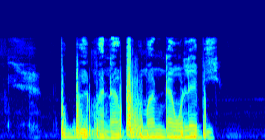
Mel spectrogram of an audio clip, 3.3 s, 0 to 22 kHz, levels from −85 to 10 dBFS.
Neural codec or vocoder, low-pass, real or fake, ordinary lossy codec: none; 7.2 kHz; real; none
